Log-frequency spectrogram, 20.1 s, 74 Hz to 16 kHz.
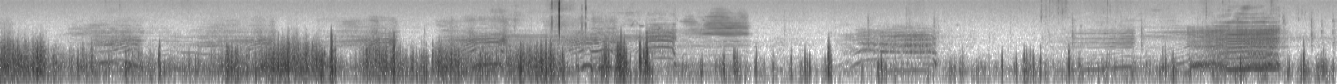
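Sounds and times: cattle mooing and bawling: 0:16.1 - 0:19.3.

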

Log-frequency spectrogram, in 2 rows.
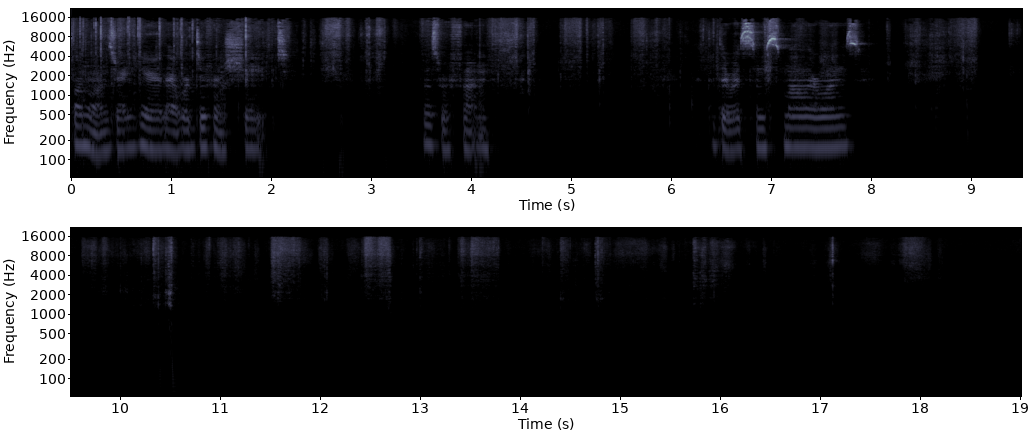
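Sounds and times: paper pieces rustling: 0:00.0 - 0:03.2.

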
